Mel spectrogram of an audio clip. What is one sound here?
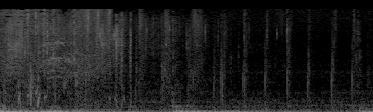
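Footsteps tread steadily on stone.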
